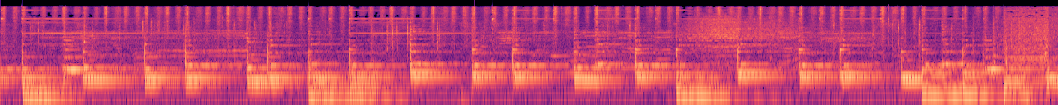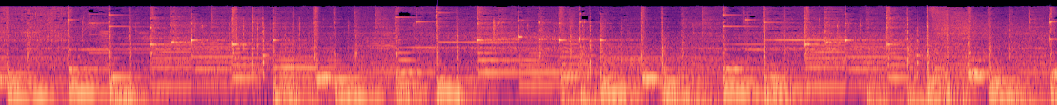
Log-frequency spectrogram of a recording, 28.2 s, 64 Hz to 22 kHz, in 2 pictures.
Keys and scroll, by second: 2.6 d, 3.6 x, 5.4-7.4 typing, 8.3 ctrl+a, 9.2 Caps_Lock, 9.7-10.5 typing, 11.4 Escape, 16.5 t, 17.1 ctrl+a, 18.3-19.0 typing, 19.0 Escape, 21.1 typing, 22.3 alt+Left, 22.4 alt+Left, 22.7 alt+Left, 22.9 alt+Left.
